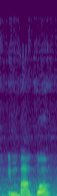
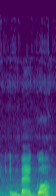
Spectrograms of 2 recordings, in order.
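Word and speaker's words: embargo: इमार्गो। इमार्गो नहीं है। Are silent है इ्ंबगो बैन ऑब्स्ट्रक्शन सीज बैरियर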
